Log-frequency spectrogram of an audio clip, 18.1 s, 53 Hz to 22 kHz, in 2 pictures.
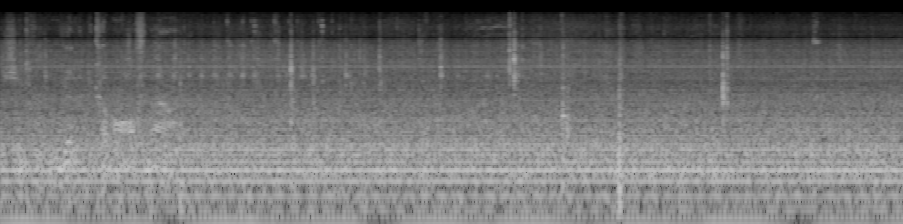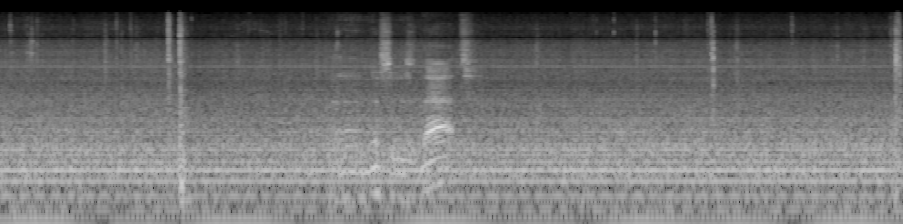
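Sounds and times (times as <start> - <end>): steady hum: 0.0 - 18.0.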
